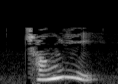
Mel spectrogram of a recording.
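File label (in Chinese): "诚意", Mandarin Chinese; hsk; chinese-flashcards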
